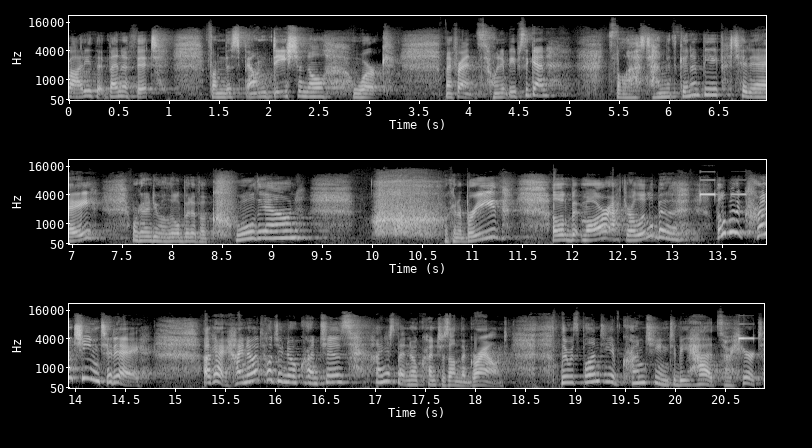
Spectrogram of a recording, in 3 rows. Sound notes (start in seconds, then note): 10.0 exhales deeply; 13.2 timer beeps; 20.5 timer beeps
